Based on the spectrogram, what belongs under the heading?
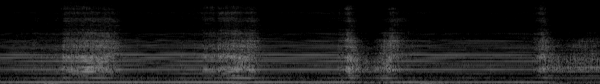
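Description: Electric hair clippers hum steadily, with several louder rasping bursts at irregular intervals as they cut hair into a buzz cut; no one speaks.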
